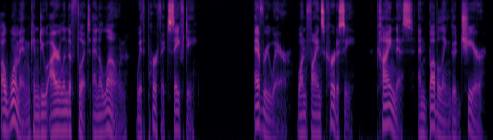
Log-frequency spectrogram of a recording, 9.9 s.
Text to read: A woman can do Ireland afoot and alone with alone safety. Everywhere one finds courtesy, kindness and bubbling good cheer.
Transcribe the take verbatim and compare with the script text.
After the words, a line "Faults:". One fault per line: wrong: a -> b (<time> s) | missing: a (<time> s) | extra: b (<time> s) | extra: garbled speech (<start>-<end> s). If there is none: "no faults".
A woman can do Ireland afoot and alone with perfect safety. Everywhere one finds courtesy, kindness and bubbling good cheer.
Faults:
wrong: alone -> perfect (3.0 s)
